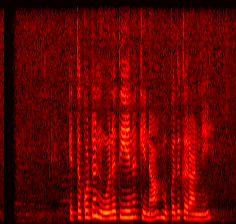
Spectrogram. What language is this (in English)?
Sinhala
